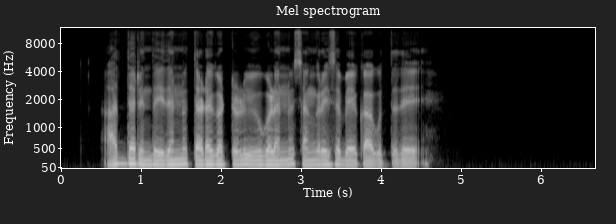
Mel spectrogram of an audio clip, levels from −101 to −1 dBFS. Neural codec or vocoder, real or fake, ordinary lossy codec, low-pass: none; real; none; 10.8 kHz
